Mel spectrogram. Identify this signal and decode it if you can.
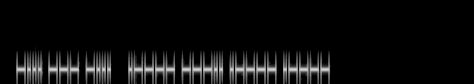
Morse code, heard as a keyed tone, about 44 wpm, 700 Hz. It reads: BOB 1811
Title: CWT Exchange 45wpm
